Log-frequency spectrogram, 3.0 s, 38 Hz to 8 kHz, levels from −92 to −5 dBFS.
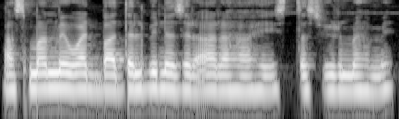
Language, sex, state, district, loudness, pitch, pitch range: Hindi, male, Arunachal Pradesh, Lower Dibang Valley, -16 LUFS, 140 Hz, 140-150 Hz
